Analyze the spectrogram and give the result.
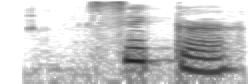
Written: siccar

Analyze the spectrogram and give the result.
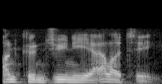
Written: uncongeniality

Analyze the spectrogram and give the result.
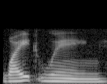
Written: whitewing

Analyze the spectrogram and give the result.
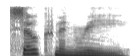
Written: sokemanry

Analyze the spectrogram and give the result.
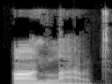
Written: anlaut

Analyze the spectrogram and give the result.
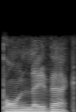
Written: Pont l'eveque

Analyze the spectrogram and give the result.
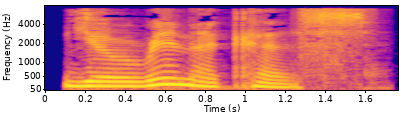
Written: eurymachus

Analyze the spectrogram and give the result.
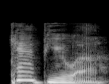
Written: capuan

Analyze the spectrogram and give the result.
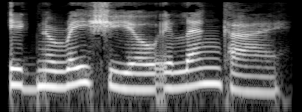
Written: ignoratio elenchi

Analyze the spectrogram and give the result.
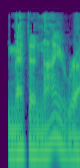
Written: metanira

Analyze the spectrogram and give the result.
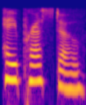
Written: hey presto

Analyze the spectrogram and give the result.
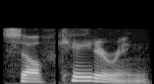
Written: self-catering

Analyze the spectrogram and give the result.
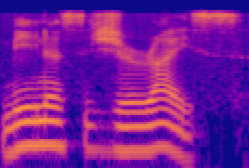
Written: Minas Gerais

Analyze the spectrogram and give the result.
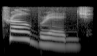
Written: Trowbridge

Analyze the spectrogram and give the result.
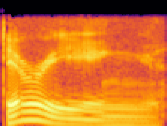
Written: dairying

